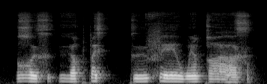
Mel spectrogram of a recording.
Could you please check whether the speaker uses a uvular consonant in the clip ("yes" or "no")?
yes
